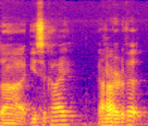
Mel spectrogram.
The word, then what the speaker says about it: isekai: a genre of um of anime called uh isekai have you heard of it no what is it how do you spell it uh i s e k a i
